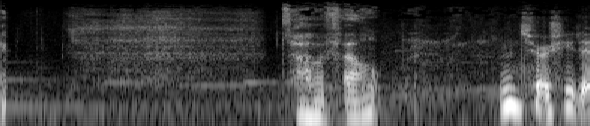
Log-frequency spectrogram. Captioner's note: sigh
